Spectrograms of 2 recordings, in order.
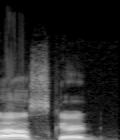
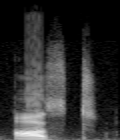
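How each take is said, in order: First: The ending is said as an extra syllable. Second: The ending adds no extra syllable. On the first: The speaker calls it wrong. "It is not asked" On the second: The speaker calls it right. "it is asked"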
